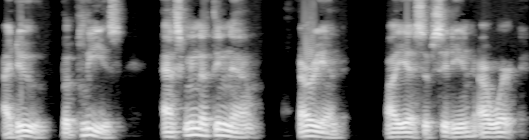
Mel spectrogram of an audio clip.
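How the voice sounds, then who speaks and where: A man's voice: low-pitched, expressive, unhurried, mellow, slightly rough, full character voice. A man voicing a noble, stern sorcerer lord in a grand, formal manner, reading from a comic book. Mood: guarded. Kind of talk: comic book read-aloud.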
